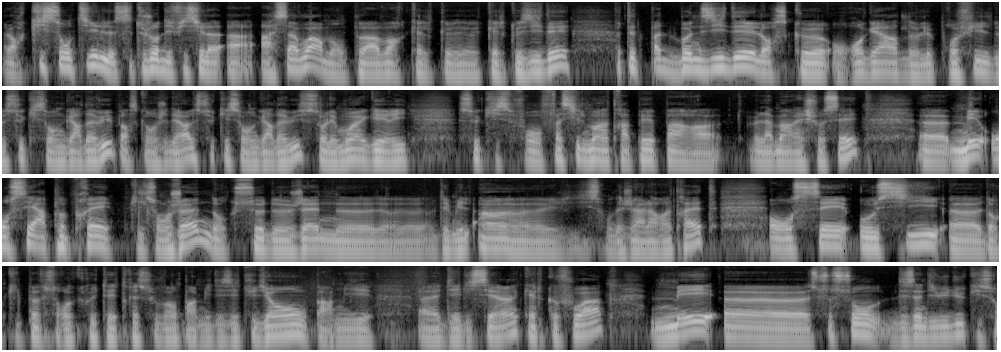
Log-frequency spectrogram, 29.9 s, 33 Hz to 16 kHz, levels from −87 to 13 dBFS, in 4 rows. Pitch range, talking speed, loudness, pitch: 85-110 Hz, 225 wpm, -20 LUFS, 95 Hz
